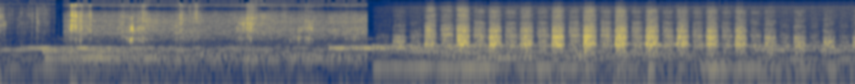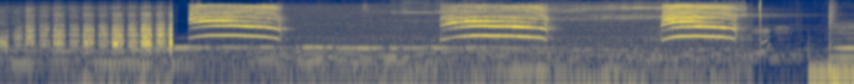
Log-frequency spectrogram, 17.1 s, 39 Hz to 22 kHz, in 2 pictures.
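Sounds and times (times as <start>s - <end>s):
background music: 0.0s - 17.0s
dog panting: 3.3s - 10.4s
cat meowing: 13.0s - 14.0s.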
